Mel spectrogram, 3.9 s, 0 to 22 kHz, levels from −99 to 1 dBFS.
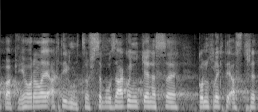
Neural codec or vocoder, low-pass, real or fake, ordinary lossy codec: codec, 16 kHz, 4 kbps, FreqCodec, larger model; 7.2 kHz; fake; MP3, 48 kbps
